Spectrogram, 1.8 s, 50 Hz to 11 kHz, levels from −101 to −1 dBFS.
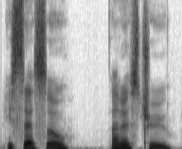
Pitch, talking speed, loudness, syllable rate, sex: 200 Hz, 195 wpm, -17 LUFS, 4.5 syllables/s, female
